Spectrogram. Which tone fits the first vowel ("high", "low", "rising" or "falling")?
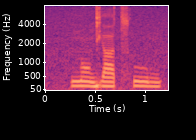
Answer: high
